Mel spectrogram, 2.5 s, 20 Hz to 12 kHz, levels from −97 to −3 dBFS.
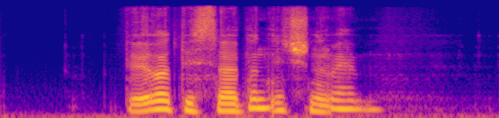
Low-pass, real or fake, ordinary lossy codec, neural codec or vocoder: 9.9 kHz; fake; none; autoencoder, 22.05 kHz, a latent of 192 numbers a frame, VITS, trained on many speakers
